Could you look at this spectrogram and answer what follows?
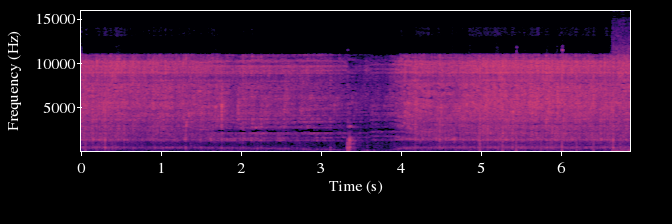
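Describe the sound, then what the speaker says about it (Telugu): Rava vada deep frying in hot oil, a steady dense sizzle that dips briefly around the middle with a sharp pop, then resumes at full crackle, close and loud with no talking. "గోల్డెన్ కలర్ వచ్చే వరకు డీప్ ఫ్రై చేయాలి"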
